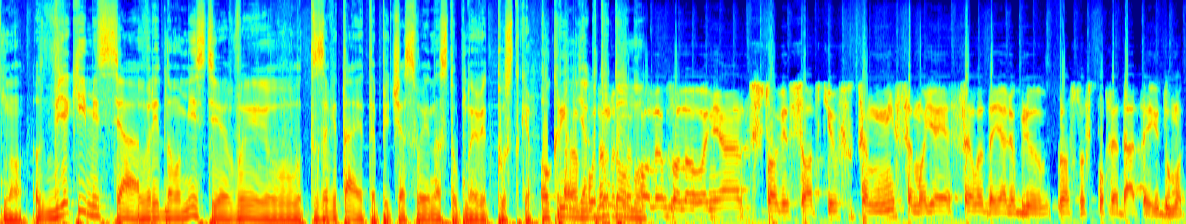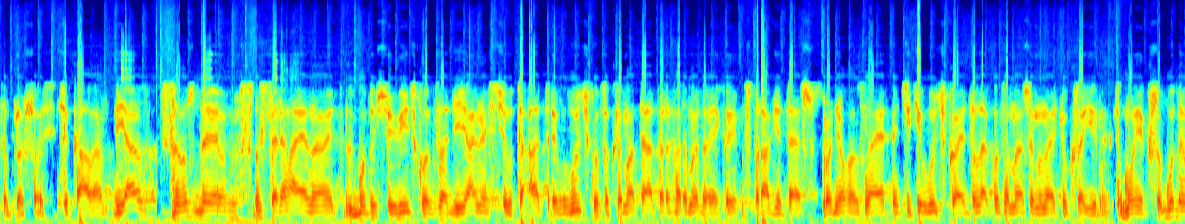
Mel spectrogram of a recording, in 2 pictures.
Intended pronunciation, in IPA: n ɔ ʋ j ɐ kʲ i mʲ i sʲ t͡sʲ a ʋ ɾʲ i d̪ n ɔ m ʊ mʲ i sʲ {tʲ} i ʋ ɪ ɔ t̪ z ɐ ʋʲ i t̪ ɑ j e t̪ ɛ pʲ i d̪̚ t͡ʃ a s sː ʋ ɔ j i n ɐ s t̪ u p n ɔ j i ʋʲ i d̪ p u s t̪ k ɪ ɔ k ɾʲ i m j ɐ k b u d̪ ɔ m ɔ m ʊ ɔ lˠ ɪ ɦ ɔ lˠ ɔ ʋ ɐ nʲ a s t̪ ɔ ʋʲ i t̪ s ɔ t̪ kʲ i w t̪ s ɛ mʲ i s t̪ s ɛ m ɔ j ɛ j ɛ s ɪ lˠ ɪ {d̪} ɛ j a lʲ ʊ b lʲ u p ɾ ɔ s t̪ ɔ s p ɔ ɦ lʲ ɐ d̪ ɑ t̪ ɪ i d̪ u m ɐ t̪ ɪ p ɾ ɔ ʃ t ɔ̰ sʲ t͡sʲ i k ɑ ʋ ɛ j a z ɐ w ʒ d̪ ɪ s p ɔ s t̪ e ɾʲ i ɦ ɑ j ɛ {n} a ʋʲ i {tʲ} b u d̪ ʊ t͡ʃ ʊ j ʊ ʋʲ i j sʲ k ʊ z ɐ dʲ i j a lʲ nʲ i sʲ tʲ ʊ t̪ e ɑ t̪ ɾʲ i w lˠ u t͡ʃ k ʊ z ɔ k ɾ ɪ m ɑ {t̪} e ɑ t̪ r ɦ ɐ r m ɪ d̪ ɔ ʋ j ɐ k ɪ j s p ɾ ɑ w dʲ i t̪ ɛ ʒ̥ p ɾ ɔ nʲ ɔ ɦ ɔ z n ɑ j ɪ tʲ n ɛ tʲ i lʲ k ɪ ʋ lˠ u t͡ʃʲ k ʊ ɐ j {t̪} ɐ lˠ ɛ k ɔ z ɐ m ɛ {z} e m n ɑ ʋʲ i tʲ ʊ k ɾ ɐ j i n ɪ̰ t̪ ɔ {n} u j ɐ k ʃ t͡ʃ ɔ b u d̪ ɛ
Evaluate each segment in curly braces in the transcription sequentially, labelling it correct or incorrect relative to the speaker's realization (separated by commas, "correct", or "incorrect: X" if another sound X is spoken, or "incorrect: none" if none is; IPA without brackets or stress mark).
correct, correct, correct, correct, correct, incorrect: d̪, incorrect: ʒ, incorrect: m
